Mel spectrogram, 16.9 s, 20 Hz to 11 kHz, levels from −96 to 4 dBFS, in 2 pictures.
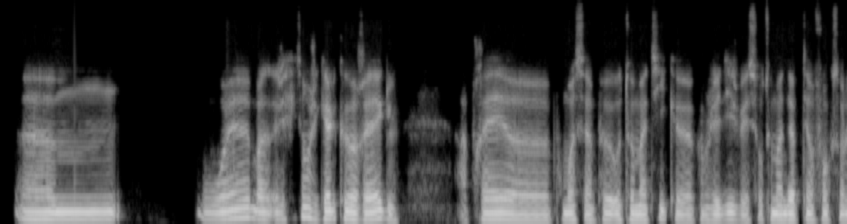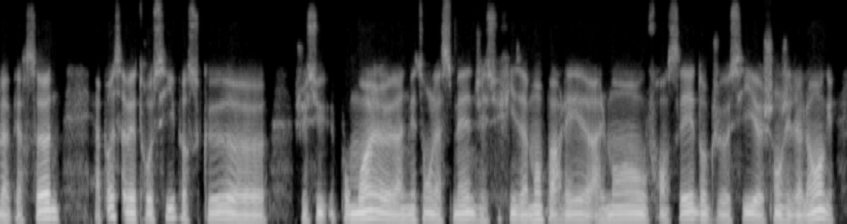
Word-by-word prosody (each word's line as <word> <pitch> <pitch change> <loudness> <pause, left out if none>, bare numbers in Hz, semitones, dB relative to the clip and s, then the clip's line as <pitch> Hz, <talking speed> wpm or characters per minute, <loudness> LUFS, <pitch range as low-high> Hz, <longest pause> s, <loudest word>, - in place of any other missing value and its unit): Hem, 110 0 +2 0.8
ouais, 110 +6 +1
bah, 110 -4 +1
effectivement, 110 +7 -3
j'ai 110 - -5
quelques 115 -1 +2
règles 105 -4 +2 0.6
après, 100 0 -1
heu, 90 -2 0
pour - - -10
moi, 100 - +2
c'est 95 -1 -4
un - - -2
peu 85 - -5
automatique, 95 +2 -1
heu, 90 -2 -1
comme 90 +2 -7
j'ai 95 0 0
dit: 105 +3 -1
«Je 95 - -4
vais 85 -1 -4
surtout 100 +5 -7
m'adapter 95 +1 +2
en 95 - -1
fonction 95 0 -4
de 90 - 0
la 90 - 0
personne». 115 +8 +3 0.4
Après, 140 - -1
ça 140 - -4
va 105 - +5
être - - -4
aussi 130 +6 -1
parce 95 -7 -6
que, 100 - -5
heu, 90 -5 +2 0.3
j'ai - - -7
su - - -4
pour 95 - 0
moi, 105 +4 +7
heu, 100 -5 +4
admettons 90 +3 -1
la 90 - 0
semaine, 100 +5 +1
j'ai 85 -3 -5
suffisamment 100 -1 -1
parlé 95 +1 -1
allemand 95 +4 0
ou 90 - -1
français 105 +6 -1
donc 95 -4 -2
je - - -10
vais 90 - -2
aussi, 95 +4 -2
heu, 90 - +1
changer 95 +1 -2
la 85 0 -1
langue, 105 +1 +3
100 Hz, 205 wpm, -21 LUFS, 90-105 Hz, 0.8 s, moi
